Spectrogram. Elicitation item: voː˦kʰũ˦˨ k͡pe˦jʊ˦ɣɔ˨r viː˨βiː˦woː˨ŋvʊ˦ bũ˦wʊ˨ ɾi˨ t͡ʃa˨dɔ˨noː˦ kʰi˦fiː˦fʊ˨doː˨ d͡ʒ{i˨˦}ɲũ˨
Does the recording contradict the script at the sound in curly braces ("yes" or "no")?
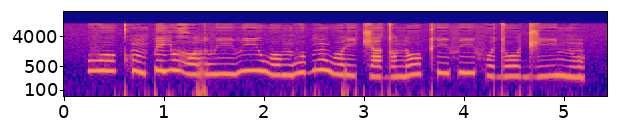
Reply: yes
